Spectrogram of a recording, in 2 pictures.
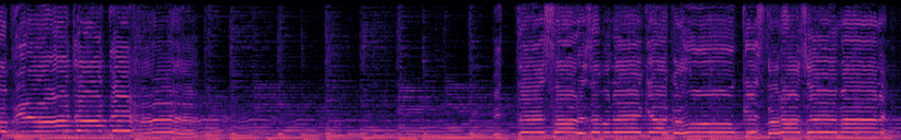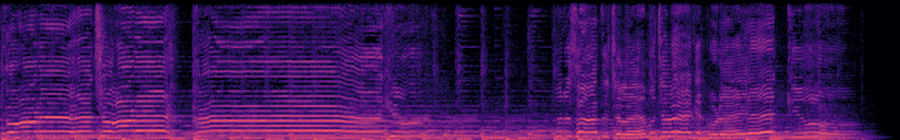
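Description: A Hindi film song plays loud and steady, a full, dense musical mix with flowing melodic lines throughout, before cutting off in a quick fade at the end.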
